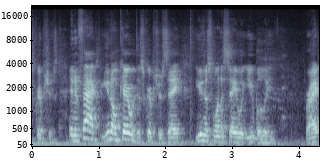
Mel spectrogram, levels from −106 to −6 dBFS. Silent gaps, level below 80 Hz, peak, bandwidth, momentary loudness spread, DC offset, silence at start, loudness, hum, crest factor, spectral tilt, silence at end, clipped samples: none; -46 dBFS; -8 dBFS; 19.5 kHz; 11 LU; under 0.1%; 0 s; -26 LUFS; none; 18 dB; -5 dB/octave; 0 s; under 0.1%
